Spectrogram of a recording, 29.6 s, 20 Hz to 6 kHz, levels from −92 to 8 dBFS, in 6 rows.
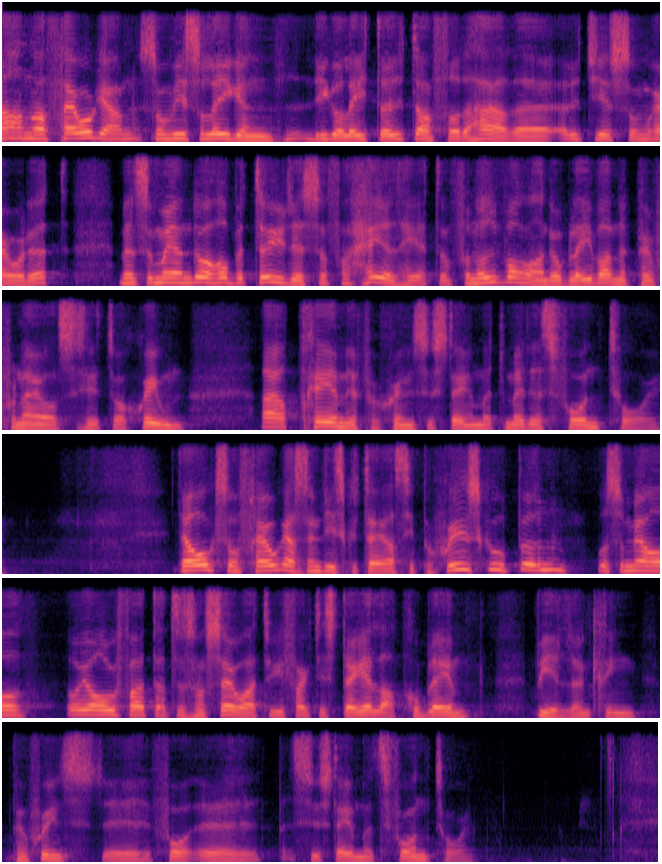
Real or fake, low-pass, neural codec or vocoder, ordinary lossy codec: fake; 5.4 kHz; codec, 16 kHz, 0.7 kbps, FocalCodec; none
